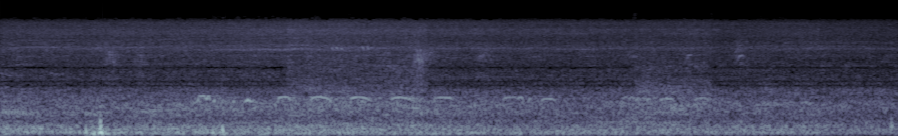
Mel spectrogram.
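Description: A bird calling in a quick run of short repeated notes, with shorter runs after a pause, over a steady outdoor noise haze. A single sharp thump comes just under a second in.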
